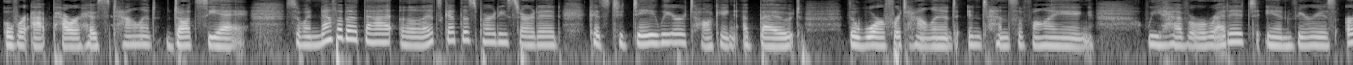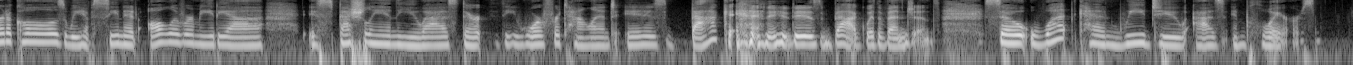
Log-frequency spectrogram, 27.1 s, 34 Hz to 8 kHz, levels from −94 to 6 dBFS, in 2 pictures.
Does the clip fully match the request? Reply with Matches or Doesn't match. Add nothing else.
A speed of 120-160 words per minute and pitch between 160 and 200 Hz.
Matches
